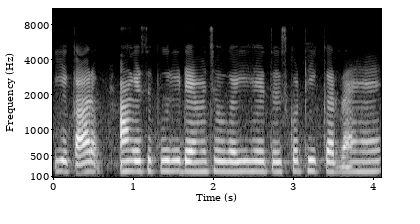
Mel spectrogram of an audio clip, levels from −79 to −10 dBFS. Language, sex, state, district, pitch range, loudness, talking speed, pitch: Hindi, female, Bihar, Purnia, 190-200 Hz, -18 LUFS, 220 wpm, 195 Hz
